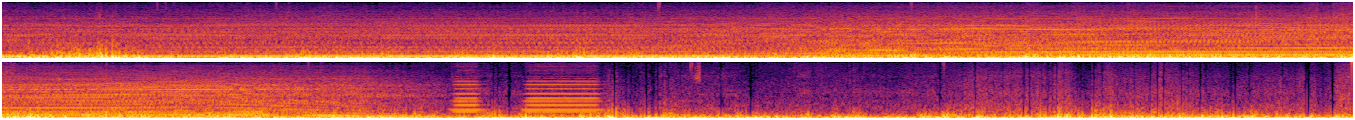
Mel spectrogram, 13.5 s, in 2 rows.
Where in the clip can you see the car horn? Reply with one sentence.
The car horn can be heard from 9.0 to 10.2 s.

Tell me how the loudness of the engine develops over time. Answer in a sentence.
The volume of the engine stays about the same.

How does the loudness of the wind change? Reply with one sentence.
The loudness of the wind stays about the same.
